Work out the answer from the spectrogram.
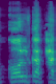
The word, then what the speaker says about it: कोलकाता: आपने कलकत्ता को कोलकाता कर दिया, क्योंकि उसका प्रोनाउंसिएशन कोलकाता है ना, बंगाली प्रोनाउंसिएशन।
